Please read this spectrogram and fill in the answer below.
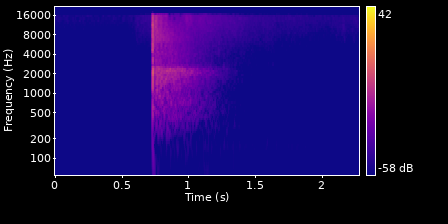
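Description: A single sharp hand slap about three-quarters of a second in, dying away within about half a second.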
